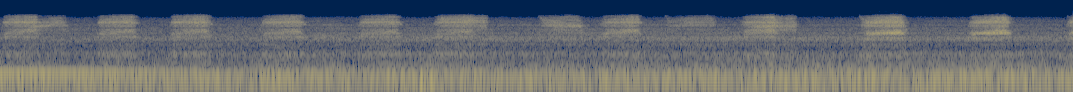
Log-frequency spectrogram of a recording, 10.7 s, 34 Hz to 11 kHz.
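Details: Owl recorded at 7:05 PM on March 2, 2016, as a rat is brought in; rasping, breathy screech bursts come about once a second in an uneven series, with a constant low electrical hum beneath.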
